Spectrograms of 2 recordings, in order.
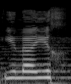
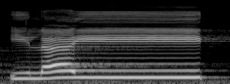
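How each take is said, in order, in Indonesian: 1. Bunyi terakhirnya bunyi gesekan yang serak. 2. k terakhir berhenti dulu, baru napasnya keluar. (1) "Kalau bareng-bareng jadi kayak huruf kho" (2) "ka dulu, ... belakangnya ada ... angin"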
